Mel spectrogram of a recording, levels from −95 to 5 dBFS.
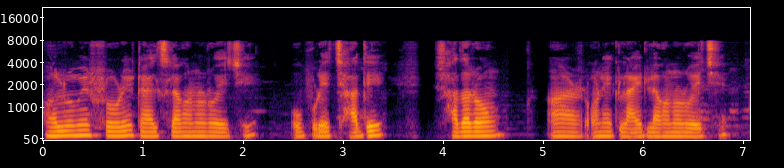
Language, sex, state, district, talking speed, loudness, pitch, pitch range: Bengali, male, West Bengal, Cooch Behar, 145 wpm, -19 LUFS, 130 Hz, 125-150 Hz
